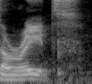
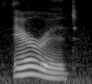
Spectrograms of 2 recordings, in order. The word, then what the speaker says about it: arid: Arid. Arid. Why is the heck stress on the first A?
